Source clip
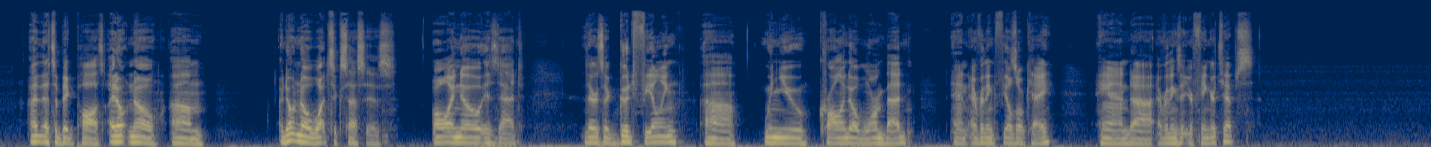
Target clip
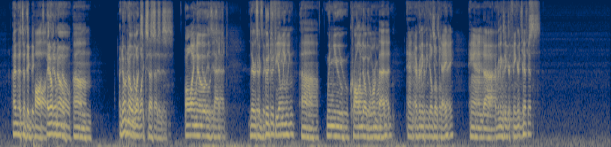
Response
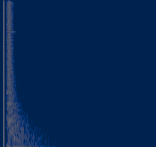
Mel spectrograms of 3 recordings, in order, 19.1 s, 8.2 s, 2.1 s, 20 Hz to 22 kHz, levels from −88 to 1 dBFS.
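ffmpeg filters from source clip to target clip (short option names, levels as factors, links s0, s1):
-filter_complex "[0:a]aecho=1:1:146:0.501,asetrate=103194,aresample=44100,acrossover=split=1400[s0][s1];[s0]asoftclip=type=tanh:threshold=0.0447[s2];[s2][s1]amix=inputs=2:normalize=0,volume=2.51"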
